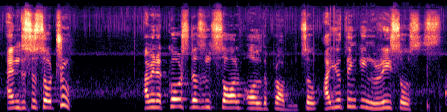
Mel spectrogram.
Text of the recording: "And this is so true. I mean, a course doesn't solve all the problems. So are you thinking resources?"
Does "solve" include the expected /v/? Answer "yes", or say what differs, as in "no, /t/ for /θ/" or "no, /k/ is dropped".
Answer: yes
